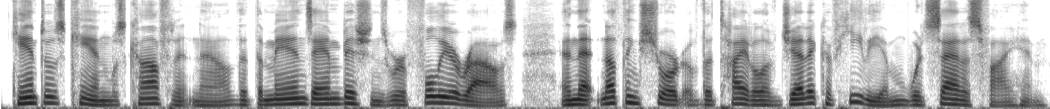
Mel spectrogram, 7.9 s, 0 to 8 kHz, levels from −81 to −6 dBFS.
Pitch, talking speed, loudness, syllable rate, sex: 130 Hz, 200 wpm, -20 LUFS, 5.6 syllables/s, male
